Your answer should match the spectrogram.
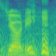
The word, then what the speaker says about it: Jody: okay so you're Mindy does her name rhyme with Mindy nope she's Jody Jody the d y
